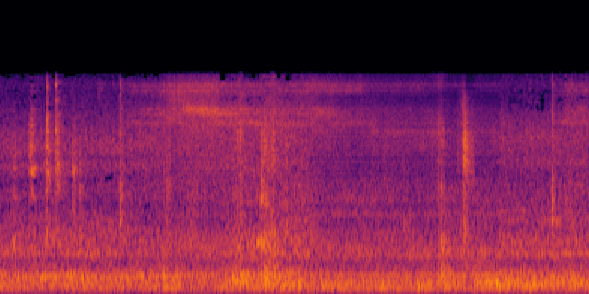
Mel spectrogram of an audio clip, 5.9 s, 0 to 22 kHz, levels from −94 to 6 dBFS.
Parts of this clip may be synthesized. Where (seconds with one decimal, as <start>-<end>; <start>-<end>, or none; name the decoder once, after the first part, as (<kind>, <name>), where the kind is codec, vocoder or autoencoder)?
1.6-2.2 (codec, ZipCodec); 3.1-5.0

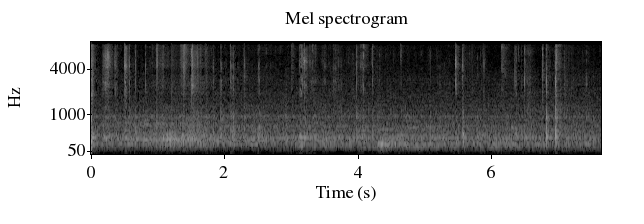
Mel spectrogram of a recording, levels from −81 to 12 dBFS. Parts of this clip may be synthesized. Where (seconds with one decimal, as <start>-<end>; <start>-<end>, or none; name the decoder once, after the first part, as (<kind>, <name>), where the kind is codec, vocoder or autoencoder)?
0.9-1.8 (codec, ZipCodec)

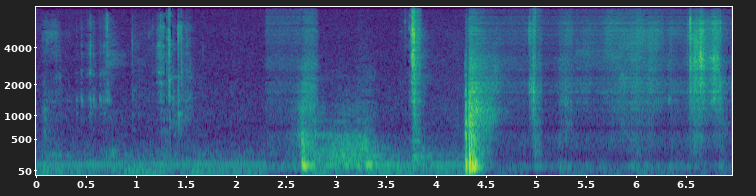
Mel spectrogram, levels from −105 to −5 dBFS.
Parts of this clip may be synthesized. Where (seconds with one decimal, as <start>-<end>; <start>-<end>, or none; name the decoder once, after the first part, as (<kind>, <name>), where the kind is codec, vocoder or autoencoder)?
2.3-2.8 (codec, ZipCodec); 4.3-7.0

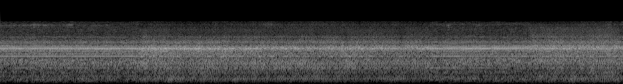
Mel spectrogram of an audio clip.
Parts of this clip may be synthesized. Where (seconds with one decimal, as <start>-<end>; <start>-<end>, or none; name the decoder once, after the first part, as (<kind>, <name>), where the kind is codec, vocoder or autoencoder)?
1.4-4.3 (codec, ZipCodec); 5.3-6.2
